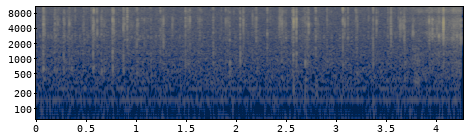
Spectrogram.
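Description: Fingertips tap and press the buttons of a black plastic Samsung TV remote held over fabric. A quick, uneven stream of light, bright, dry clicks and taps is heard, each ending almost at once, with a few sharper presses standing out near the end.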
